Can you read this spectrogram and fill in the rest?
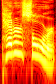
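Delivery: "테러소울"을 p 없이 테로 시작; "테러소울"의 첫소리를 푸 없이 힘주어 시범. Shown as a demonstration. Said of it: "묵음이 돼야 됩니다". ("테러소울", 묵음 p로 바로 t부터)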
